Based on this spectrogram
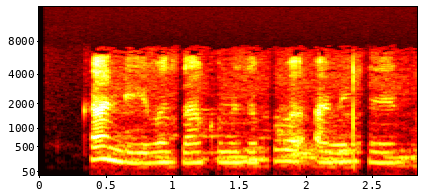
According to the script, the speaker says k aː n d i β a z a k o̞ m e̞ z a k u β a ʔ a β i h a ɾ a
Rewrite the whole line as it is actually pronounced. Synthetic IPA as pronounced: k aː n d i β a z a k o̞ m e̞ z a k u β a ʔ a β i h e ɾ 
